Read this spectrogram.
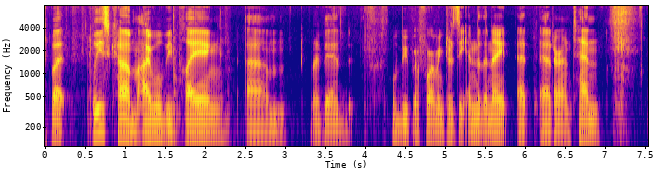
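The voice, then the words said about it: Sniffly, congested voice. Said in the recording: “Sorry, I'm sniffling through that. I have a bit of a cold.”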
